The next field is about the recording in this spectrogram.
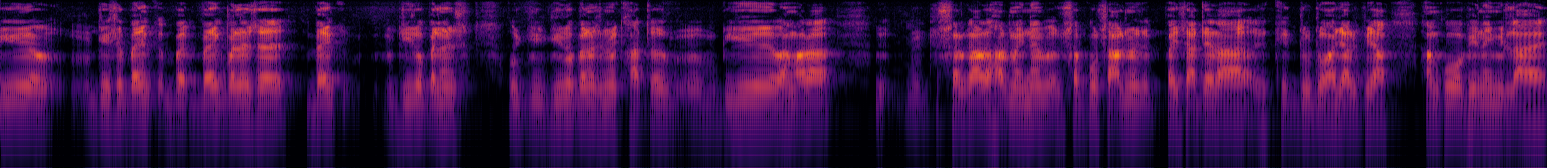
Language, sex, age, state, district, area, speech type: Hindi, male, 60+, Uttar Pradesh, Ghazipur, rural, spontaneous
